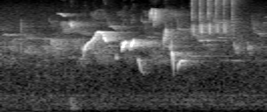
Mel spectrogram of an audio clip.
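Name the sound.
nightingale song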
